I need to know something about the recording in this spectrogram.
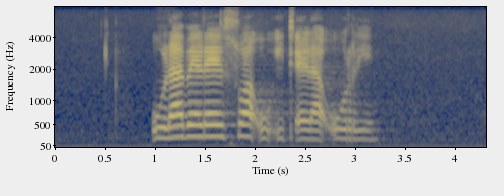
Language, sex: Venda, female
